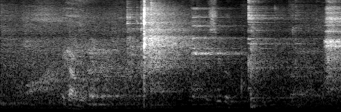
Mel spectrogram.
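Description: Two metallic clanks from a cable crossover machine as a set of cable pullovers ends at failure and the bar and weight stack come to rest: a loud ringing clank just before the midpoint, then a lighter one about a second later. Before the clanks there is a strained grunt from the lifter.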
